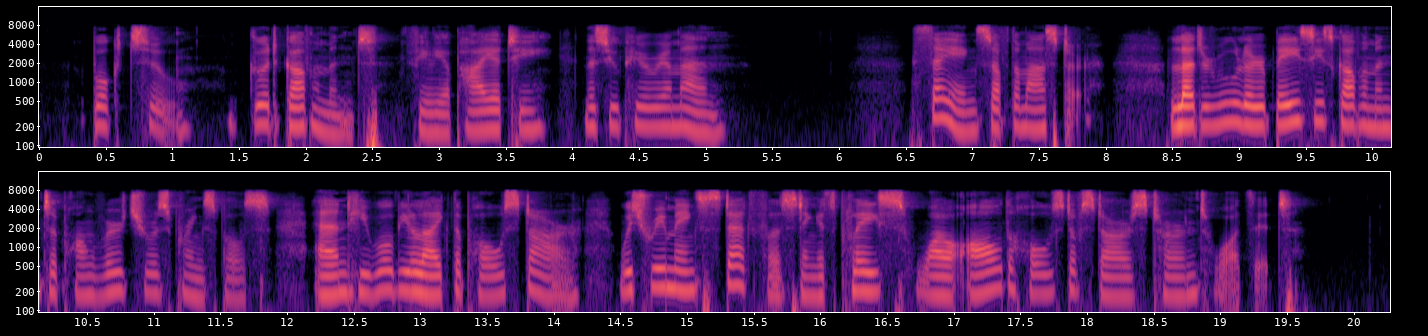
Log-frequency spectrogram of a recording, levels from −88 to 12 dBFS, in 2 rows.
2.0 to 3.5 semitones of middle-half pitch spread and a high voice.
Yes: average, 3.0 semitones; high, 195 Hz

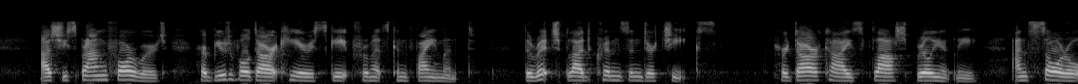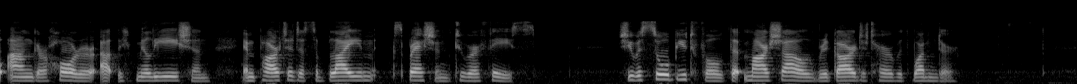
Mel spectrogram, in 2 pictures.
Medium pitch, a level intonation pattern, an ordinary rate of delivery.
No: medium, 180 Hz; narrow, 2.1 semitones; slow, 130 wpm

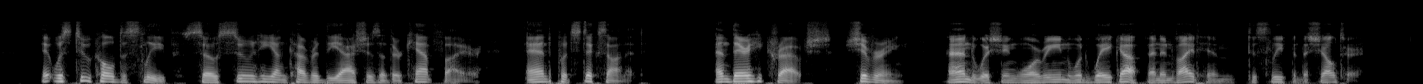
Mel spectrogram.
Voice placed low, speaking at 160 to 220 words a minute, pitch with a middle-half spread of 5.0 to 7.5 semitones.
Yes: low, 105 Hz; average, 170 wpm; average, 5.3 semitones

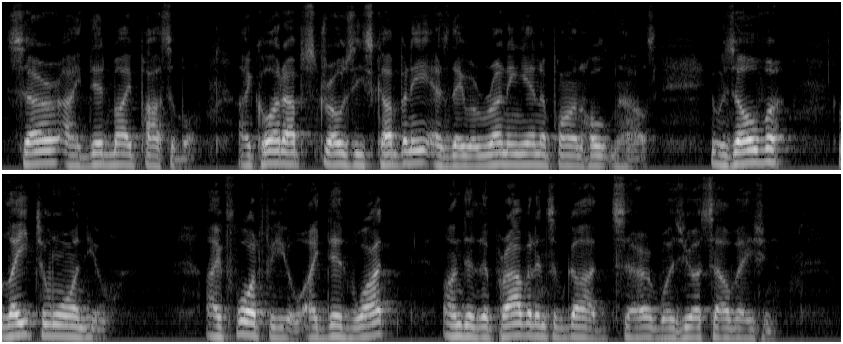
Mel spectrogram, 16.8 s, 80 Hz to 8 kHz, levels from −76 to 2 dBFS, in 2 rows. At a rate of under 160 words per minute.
Yes: average, 150 wpm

